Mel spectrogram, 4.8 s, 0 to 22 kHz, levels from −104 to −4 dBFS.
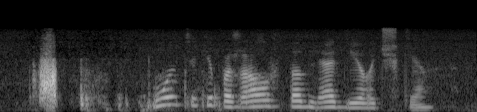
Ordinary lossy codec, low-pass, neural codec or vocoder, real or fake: none; none; none; real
